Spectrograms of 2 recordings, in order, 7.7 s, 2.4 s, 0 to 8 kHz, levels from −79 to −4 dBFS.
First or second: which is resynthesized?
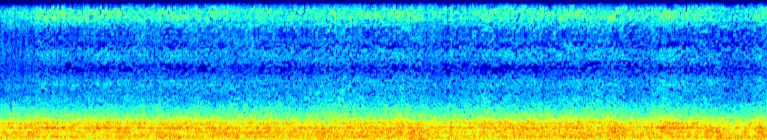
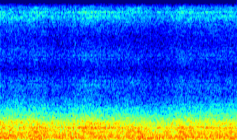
first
